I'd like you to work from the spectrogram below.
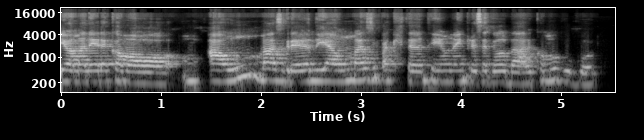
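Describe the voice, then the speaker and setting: With a Brazilian accent, a woman talks at a moderate pace in a fairly high pitch. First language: Portuguese (speaking Spanish). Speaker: diversity and inclusion leader. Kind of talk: panel interview.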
